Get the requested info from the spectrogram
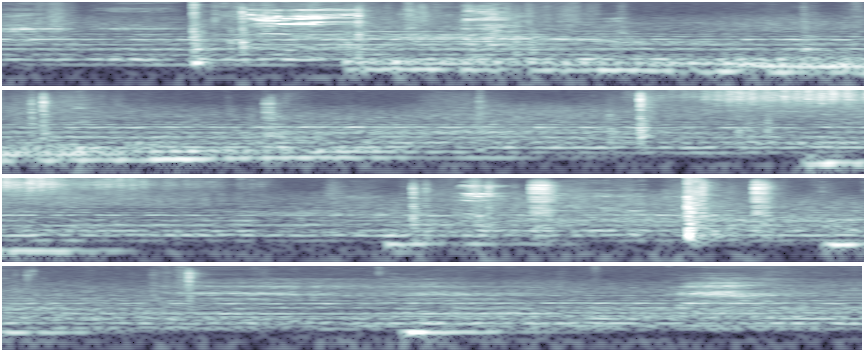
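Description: Film score of sustained low tones, broken by a few sharp knocks, the loudest about twelve seconds in.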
